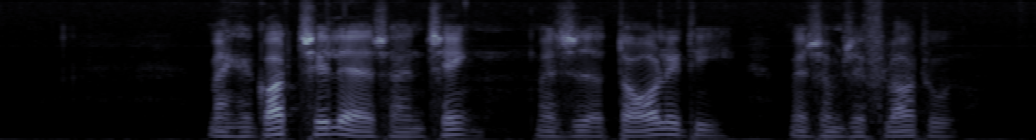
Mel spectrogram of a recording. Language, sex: Danish, male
